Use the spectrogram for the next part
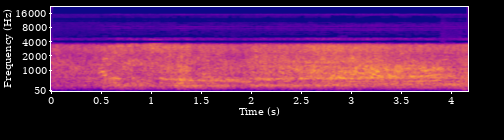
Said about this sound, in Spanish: Alcalde, tenemos un problema en, el audio. Si pudiéramos alejarnos un poco, el, evidentemente el tráfico se nota que es altísimo.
